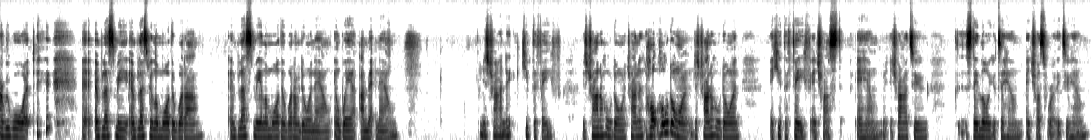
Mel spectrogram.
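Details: Stuttering in an adult woman with a lifelong stutter, now more controlled than in earlier years, when it was worse with throat blocks, ticking noises and pauses.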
